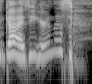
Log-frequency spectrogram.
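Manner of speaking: cheeky, sassy princess voice. Describing a princess who talks to animals, imitating a sassy princess. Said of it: "she's definitely got a little little sass".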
